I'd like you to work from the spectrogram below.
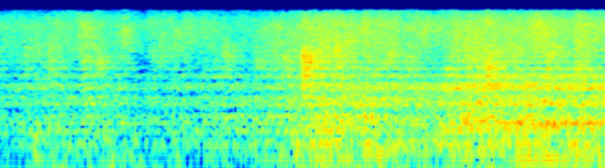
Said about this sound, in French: Attention, je rentre dans ma douche. Je vais laver mes fringues en même temps aussi.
